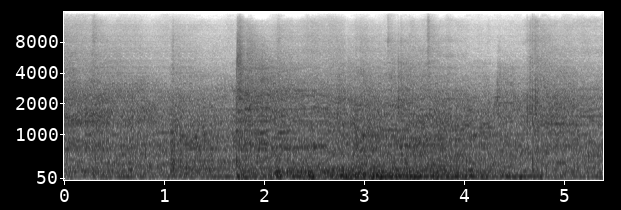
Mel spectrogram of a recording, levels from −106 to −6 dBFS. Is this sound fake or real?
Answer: fake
